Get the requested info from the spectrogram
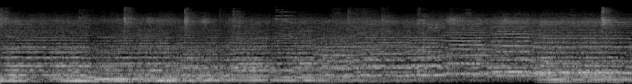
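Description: A middle school string orchestra plays an overture: sustained violin lines over cellos and double basses, with the low strings coming in strongly near the end.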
